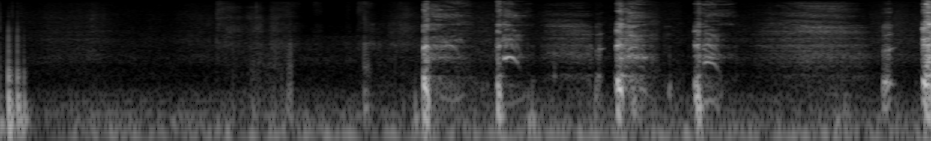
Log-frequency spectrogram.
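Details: After walking dogs in the rain: about six harsh, forceful coughs in quick succession with quiet breaths between; a persistent coughing bout.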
